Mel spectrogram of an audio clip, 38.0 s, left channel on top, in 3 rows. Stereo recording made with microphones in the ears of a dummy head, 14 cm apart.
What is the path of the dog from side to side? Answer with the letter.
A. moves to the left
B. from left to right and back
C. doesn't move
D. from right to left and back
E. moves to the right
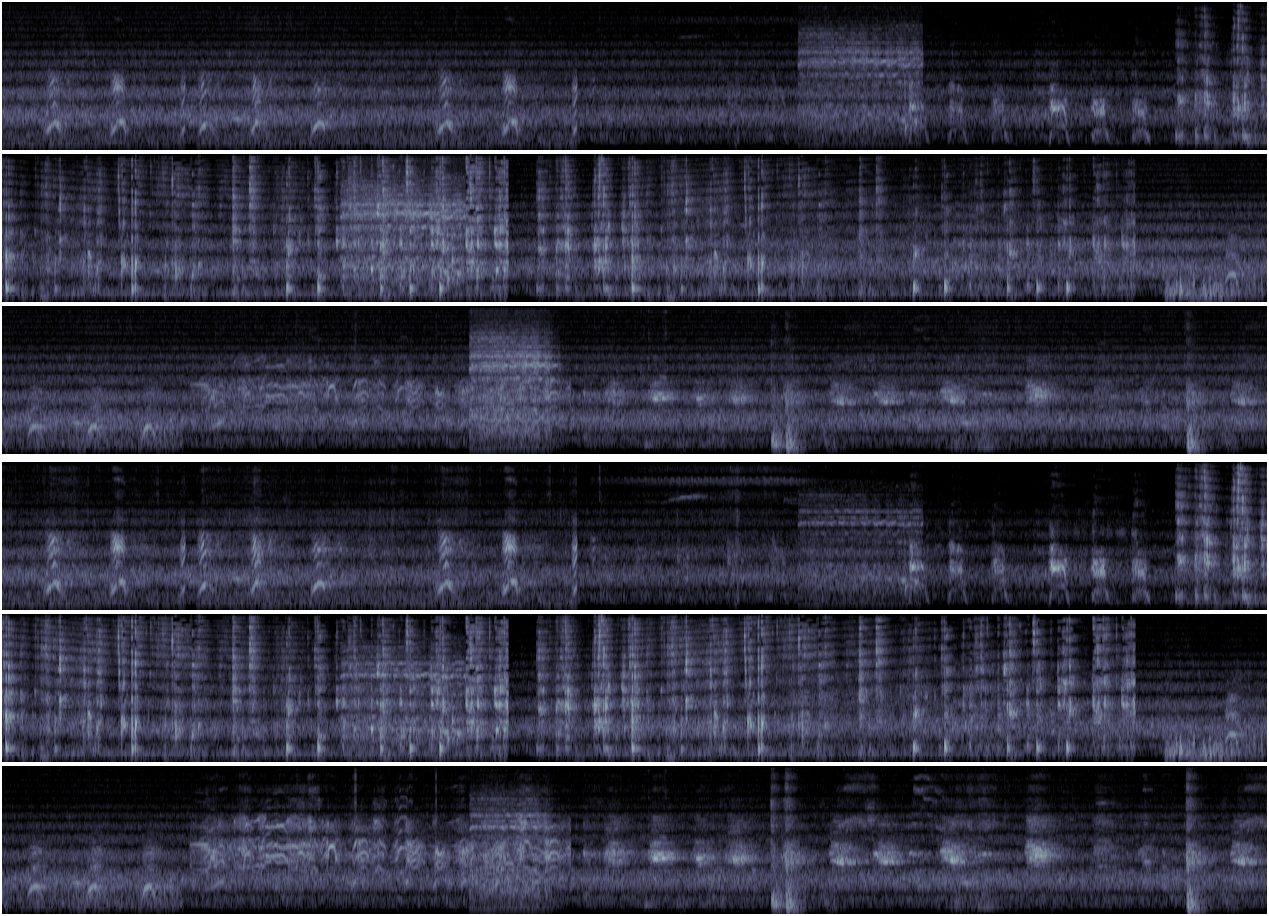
D.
